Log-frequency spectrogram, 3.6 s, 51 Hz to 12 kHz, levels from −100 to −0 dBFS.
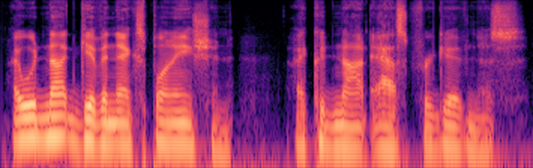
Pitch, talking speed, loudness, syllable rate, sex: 100 Hz, 185 wpm, -20 LUFS, 5.7 syllables/s, male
